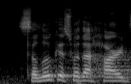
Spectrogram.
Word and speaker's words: Seleucus: Another comment from Art that says, Ptolemy hijacked Alexander's body and took it to Egypt, and that Seleucus has a hard C. Seleucus with a hard C.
